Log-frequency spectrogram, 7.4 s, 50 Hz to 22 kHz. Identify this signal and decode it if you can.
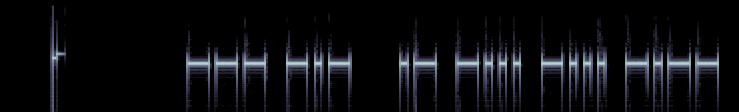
Morse code, heard as a keyed tone, about 17 wpm, 700 Hz. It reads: OK ABBY
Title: Practice QSO - Exchange 4 - Ending - 17wpm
